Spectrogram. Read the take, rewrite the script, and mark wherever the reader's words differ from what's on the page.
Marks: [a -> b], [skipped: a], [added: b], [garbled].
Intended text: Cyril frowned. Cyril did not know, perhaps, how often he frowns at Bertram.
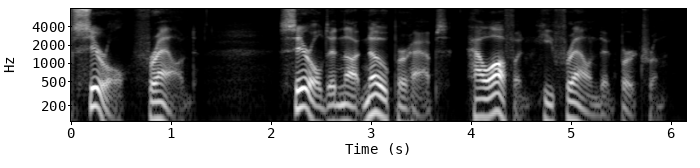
Cyril frowned. Cyril did not know, perhaps, how often he [frowns -> frowned] at Bertram.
